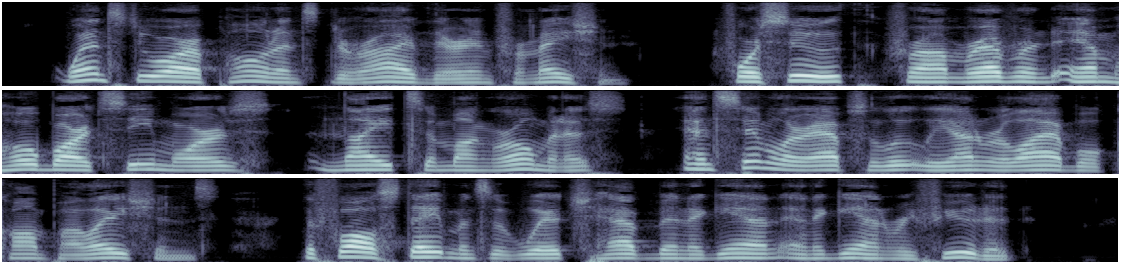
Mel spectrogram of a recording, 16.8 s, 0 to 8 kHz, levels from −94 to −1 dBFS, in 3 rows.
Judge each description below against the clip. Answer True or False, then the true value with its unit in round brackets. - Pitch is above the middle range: False (150 Hz)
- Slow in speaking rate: True (115 wpm)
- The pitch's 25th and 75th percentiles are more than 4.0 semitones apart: False (3.0 semitones)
